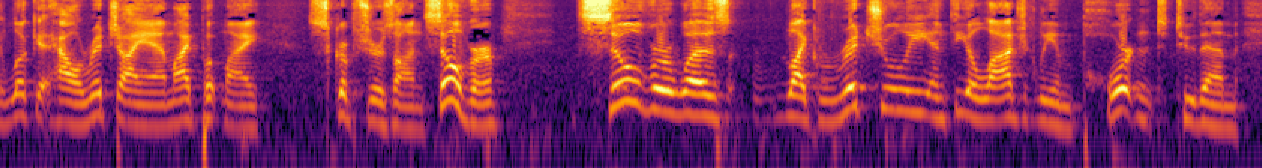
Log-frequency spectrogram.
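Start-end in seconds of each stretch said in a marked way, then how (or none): none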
